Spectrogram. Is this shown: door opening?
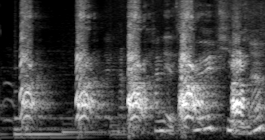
no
